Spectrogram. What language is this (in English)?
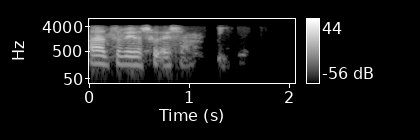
Kashmiri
